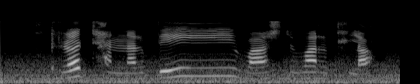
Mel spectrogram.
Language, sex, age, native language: Icelandic, female, 7, Icelandic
